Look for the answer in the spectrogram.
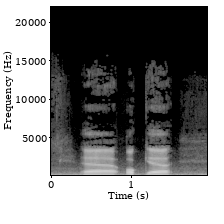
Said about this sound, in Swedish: Vad hände där? Larmar. Jag tyckte inte jag körde i mitten av körfältet. Ja, körfältsvarnare.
